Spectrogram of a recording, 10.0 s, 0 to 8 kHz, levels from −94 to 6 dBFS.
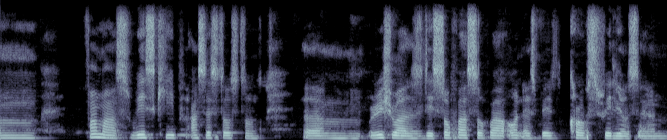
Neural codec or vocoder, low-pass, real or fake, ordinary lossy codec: none; none; real; none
